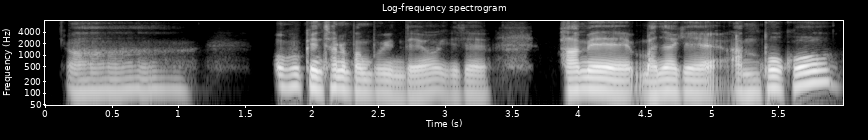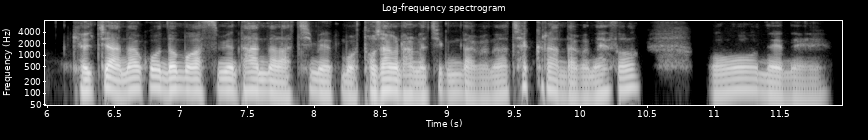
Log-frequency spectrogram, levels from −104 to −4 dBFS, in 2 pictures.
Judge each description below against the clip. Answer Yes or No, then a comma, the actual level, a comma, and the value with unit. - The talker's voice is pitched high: No, low, 115 Hz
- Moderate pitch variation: Yes, average, 3.4 semitones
